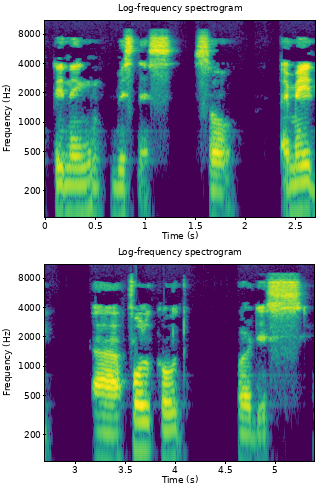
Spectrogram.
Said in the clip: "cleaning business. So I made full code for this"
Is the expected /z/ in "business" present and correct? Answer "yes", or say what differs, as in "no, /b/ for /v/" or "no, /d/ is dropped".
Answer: no, /s/ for /z/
